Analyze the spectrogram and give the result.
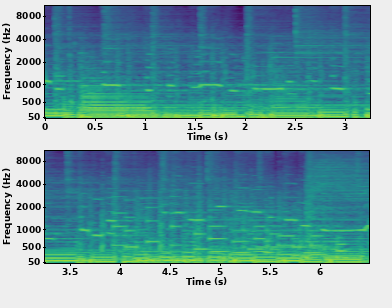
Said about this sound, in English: So what you're hearing is flute on this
